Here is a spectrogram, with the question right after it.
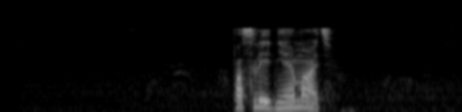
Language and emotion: Russian, angry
